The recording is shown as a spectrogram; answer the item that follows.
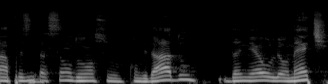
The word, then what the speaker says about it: Daniel Leonetti: Vamos lá para a apresentação do nosso convidado, Daniel Leonetti, é assim que se pronuncia? É assim mesmo.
